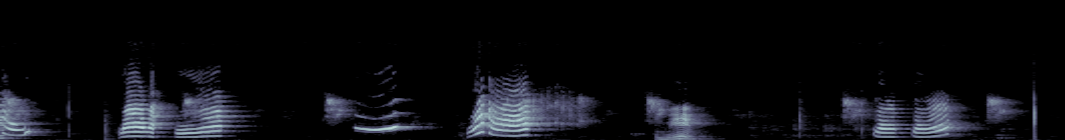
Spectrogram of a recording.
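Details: Talking pet parrot repeating the word "mummy" in a string of separate harmonic, speech-like syllables, some rising, some swooping down and back up, with short pauses between, and a sharp click near the end.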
